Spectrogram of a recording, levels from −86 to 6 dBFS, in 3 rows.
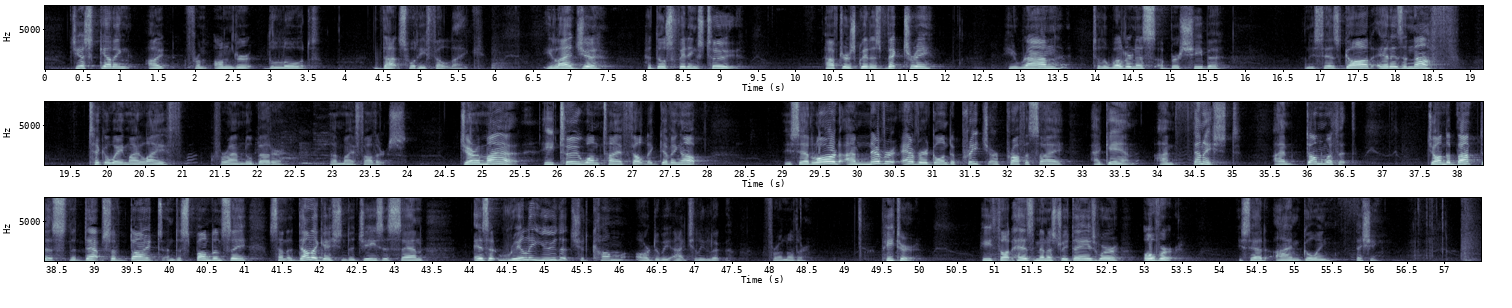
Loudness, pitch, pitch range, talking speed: -18 LUFS, 190 Hz, 165-215 Hz, 120 wpm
